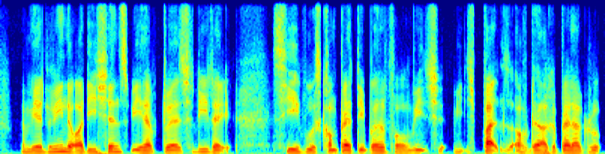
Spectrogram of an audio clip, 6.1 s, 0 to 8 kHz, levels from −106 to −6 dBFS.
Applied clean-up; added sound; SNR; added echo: neural diffusion model UNIVERSE++.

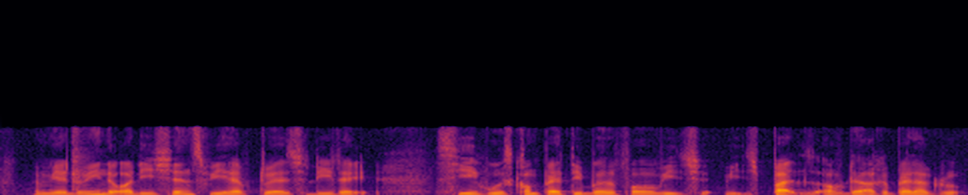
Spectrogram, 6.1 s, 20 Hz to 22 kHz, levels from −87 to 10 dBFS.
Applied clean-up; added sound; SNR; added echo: none; none; none; none.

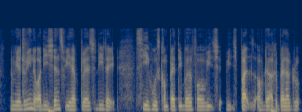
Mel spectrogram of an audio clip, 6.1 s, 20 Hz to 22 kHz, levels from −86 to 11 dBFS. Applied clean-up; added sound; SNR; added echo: neural mask model RNNoise.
